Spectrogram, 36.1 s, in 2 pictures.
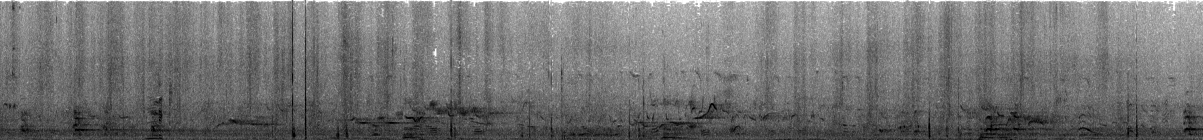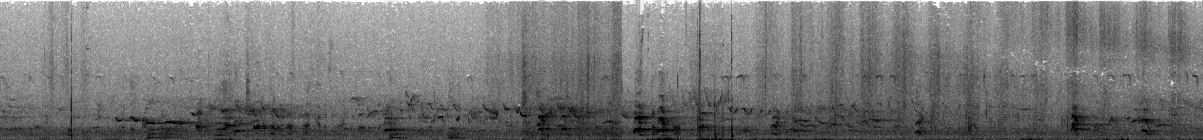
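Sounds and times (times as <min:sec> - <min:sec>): birds chirping and whistling: 0:01.1 - 0:08.2, 0:23.3 - 0:32.2, 0:33.1 - 0:36.0.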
